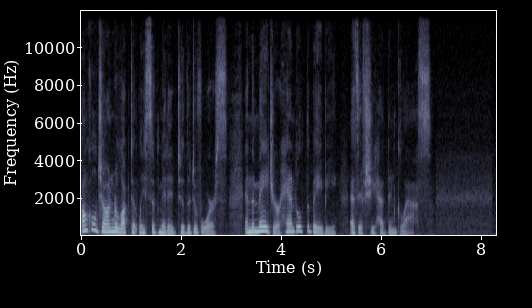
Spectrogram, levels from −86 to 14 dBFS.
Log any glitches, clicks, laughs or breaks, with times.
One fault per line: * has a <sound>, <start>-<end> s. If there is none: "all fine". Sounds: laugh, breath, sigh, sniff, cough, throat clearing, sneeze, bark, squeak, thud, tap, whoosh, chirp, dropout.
all fine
